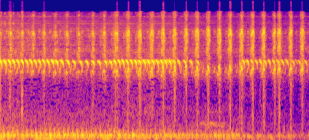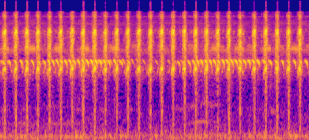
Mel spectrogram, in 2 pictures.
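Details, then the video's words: Walang kecek katydid calling at night: a high shrill tone with brief gaps over rapid, evenly spaced ticks, with a low rumble at the start. "Suara Walang Kecek/ Belalang Malam"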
